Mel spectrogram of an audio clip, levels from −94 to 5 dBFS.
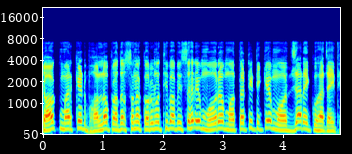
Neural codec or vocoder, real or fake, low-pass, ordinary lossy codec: none; real; 7.2 kHz; none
